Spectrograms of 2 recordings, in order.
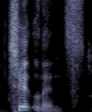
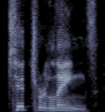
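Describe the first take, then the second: First: The word is said clipped, in shortened form. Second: The word is said in full, all syllables. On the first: The speaker calls it wrong. "not chitlins" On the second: The speaker calls it right. "that's how it's really pronounced"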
